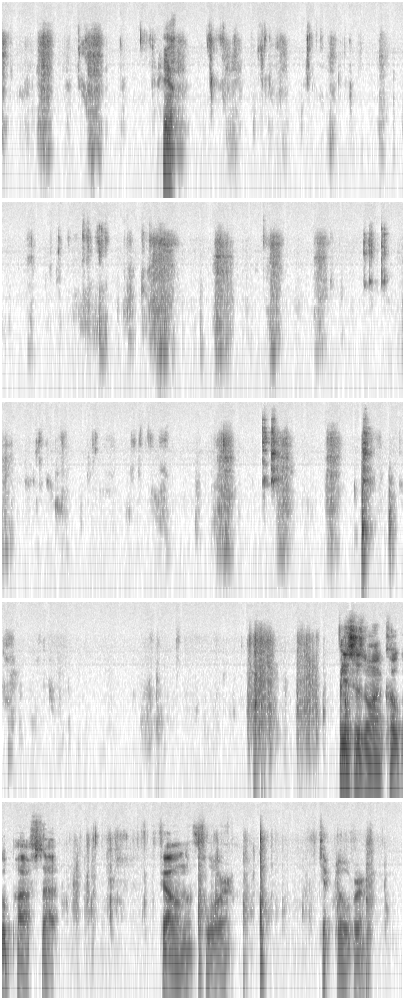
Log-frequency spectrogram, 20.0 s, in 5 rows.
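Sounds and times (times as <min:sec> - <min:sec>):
person crunching cereal: 0:00.0 - 0:12.6, 0:16.6 - 0:17.7.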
